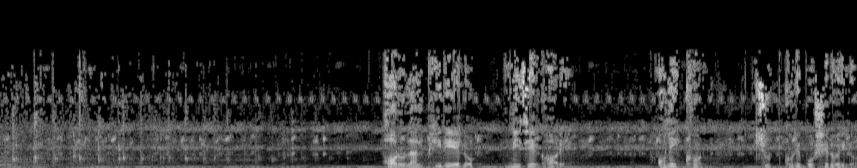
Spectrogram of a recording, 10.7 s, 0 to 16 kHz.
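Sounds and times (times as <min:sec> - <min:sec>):
hooves of two horses pulling a carriage on a street: 0:00.0 - 0:05.4
low droning background: 0:00.0 - 0:10.7
speech: 0:04.8 - 0:07.2, 0:08.2 - 0:10.7.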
